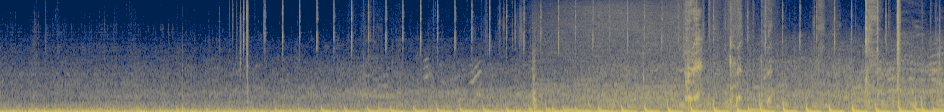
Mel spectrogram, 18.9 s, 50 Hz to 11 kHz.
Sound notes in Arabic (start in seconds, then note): 13.6 راشيل تتقيأ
